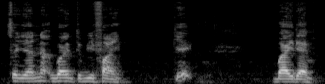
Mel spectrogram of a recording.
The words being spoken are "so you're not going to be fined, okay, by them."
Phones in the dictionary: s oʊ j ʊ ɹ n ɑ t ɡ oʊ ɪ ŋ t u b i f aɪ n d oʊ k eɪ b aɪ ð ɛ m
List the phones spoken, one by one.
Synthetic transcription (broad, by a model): s oʊ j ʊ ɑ n ɑ t ɡ oʊ ɪ ŋ t u b i f aɪ n oʊ k eɪ b aɪ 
